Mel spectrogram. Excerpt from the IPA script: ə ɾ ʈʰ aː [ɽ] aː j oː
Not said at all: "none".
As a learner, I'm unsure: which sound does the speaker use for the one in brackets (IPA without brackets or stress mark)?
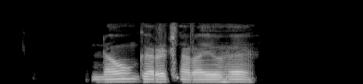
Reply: ɾ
